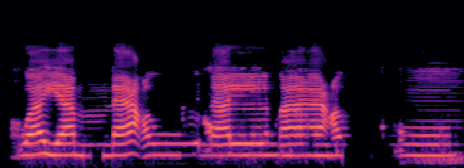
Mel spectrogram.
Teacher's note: huruf ain keluar dari tenggorokan bagian tengah.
